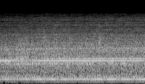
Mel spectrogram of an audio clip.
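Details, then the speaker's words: Grizzly G4003 lathe after fixing a loose belt pulley that caused rattling, belts reinstalled, at higher rpm. Smooth, even whir, steady tone, no rattle or knock; quieter than ever. "a lot better than it ever did we must score - ah a little bit higher rpm let's go mm oh yes yes yes yes yes I like it it's quieter"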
